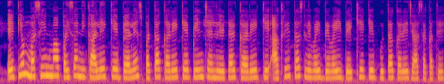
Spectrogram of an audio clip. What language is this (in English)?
Chhattisgarhi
